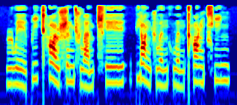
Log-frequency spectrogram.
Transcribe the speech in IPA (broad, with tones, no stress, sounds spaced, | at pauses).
ɻ w e˨˩ ɪ̯ p i˦ kʰ ɑ˥˨ ʊ̯ ʂ ə˦ n ʂ w a˨˦ n ʈ͡ʂʰ e˦ ɪ̯ | p j ɑ˥˨ ŋ ʂ w ə˨˦ n x w ə˨˩ n kʰ ɑ˦ ŋ t͡ɕʰ i˦ ŋ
